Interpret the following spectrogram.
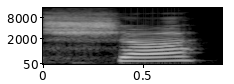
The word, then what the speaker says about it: Samhain: So it was a big bonfire and these were called shaan shenanigans. And I broke that down because it's not spelled that way. It's spelled s a m h n a g- a n.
